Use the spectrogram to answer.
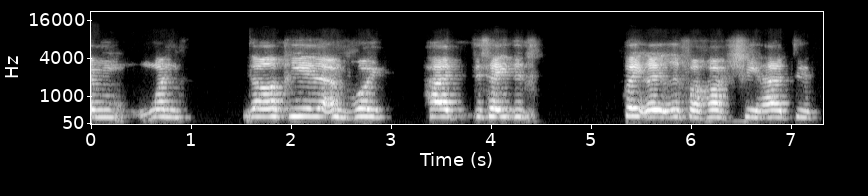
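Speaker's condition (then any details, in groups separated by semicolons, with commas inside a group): Cerebral palsy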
